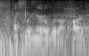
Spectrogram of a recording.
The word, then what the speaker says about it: Esslinger: had this whole conversation whether the G was a hard G or a soft G it's eslinger with a hard G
